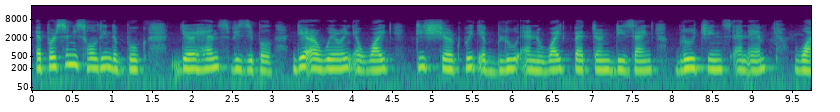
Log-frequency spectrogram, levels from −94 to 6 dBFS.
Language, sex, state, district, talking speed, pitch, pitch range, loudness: English, female, Nagaland, Dimapur, 180 wpm, 190 Hz, 185-205 Hz, -17 LUFS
